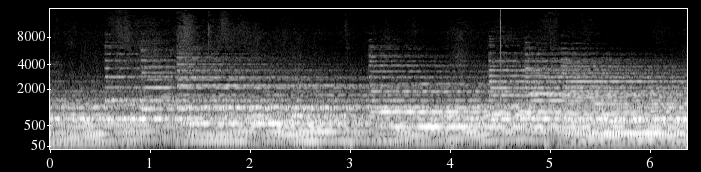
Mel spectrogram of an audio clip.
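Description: Background music of sustained, bell-like chiming tones, with a new chime entering every second or so over a steady drone.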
